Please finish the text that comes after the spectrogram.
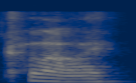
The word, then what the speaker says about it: Cley: We also have some funny pronunciations of names in Norfolk, and this, as I said, this is Cley Beach, which is Cley, pronounced Cley. And there's Cromer Pier in all its glory, which is where you will end your Norfolk Coast Path walk.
